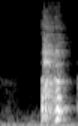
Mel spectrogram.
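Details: Adult woman coughing at a pet store during allergy season; she reports bronchial spasms with the weather: two harsh cough bursts after quiet room noise; cough.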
